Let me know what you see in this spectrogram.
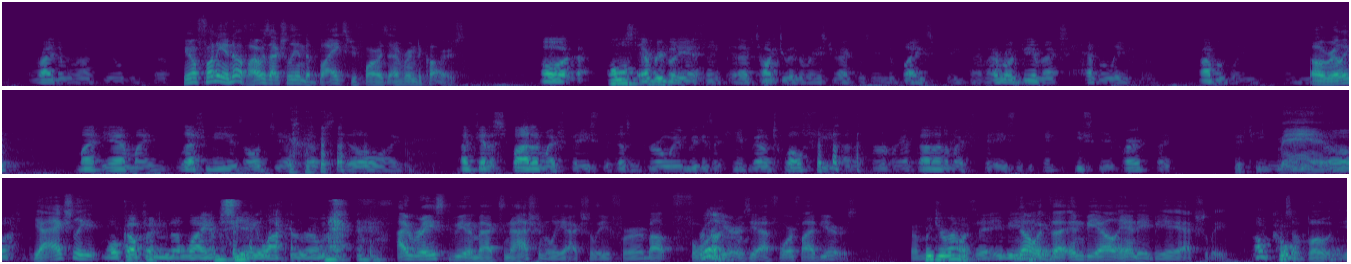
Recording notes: The fellas record terrible audio on accident.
